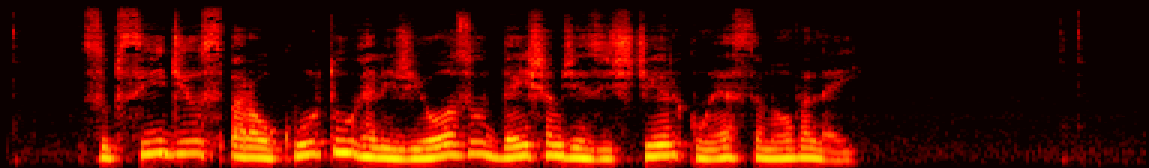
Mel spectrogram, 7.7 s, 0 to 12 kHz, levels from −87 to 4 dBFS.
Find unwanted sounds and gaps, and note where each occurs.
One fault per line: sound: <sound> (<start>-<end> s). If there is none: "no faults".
no faults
